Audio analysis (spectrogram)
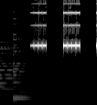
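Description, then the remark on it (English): A disabled fuse box's alarm sounds in loud, high-pitched electronic chirps, rapid clusters of four or five beeps separated by short pauses, with another burst starting at the end. No one speaks. “Well, if we listen carefully, we might hear the alarm from the disabled fuse box.”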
